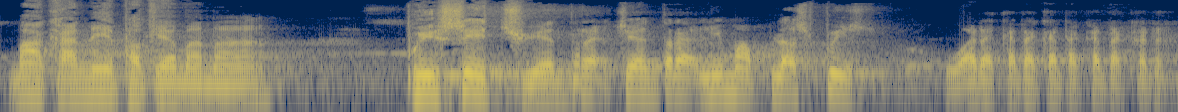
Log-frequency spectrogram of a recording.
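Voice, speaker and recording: A man in his seventies with a Javanese accent preaching a storytelling sermon, dropping to low asides and then rising to shouted declarations. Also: moderate pace, long reverb tail. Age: 70s.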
